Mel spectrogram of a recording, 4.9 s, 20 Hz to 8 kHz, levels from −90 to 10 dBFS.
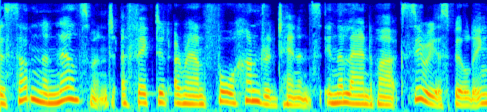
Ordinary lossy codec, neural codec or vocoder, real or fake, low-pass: AAC, 32 kbps; none; real; 7.2 kHz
